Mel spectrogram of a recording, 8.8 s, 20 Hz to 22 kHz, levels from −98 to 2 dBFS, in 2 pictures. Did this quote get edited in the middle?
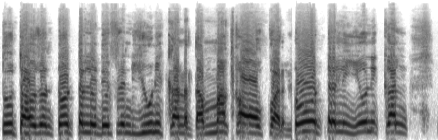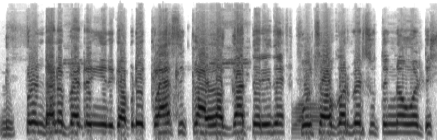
yes; 2 cuts; at 2.9 s, 7.3 s

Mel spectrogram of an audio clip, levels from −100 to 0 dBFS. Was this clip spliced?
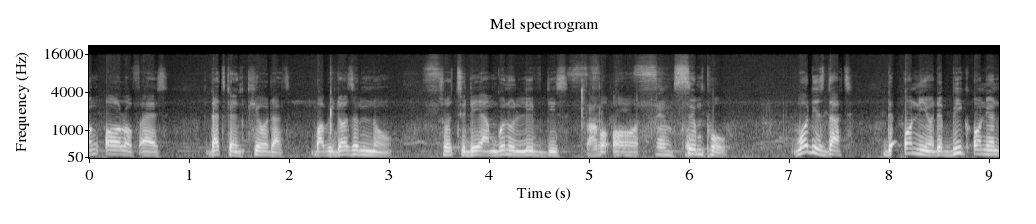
no; 0 cuts

